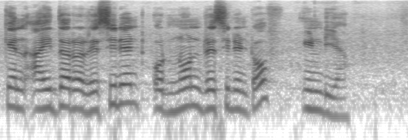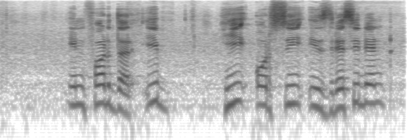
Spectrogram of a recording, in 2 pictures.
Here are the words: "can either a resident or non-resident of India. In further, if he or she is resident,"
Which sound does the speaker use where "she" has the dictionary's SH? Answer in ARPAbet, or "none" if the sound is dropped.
S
